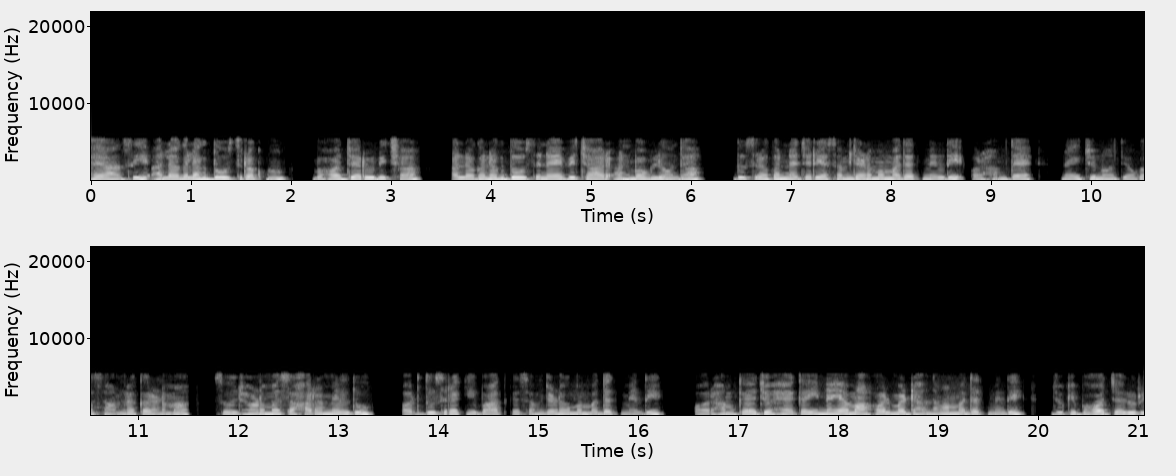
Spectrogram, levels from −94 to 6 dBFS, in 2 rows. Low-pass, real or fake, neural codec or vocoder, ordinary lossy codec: 5.4 kHz; fake; vocoder, 44.1 kHz, 128 mel bands, Pupu-Vocoder; none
